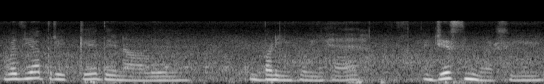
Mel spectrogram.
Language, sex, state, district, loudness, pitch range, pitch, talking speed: Punjabi, female, Punjab, Kapurthala, -19 LUFS, 195-245 Hz, 215 Hz, 100 wpm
